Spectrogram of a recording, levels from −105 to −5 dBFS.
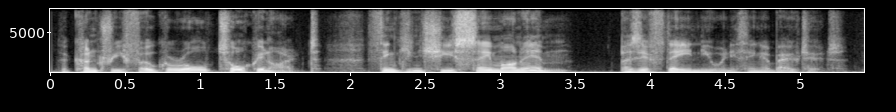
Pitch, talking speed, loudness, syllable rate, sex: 110 Hz, 210 wpm, -17 LUFS, 5.5 syllables/s, male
